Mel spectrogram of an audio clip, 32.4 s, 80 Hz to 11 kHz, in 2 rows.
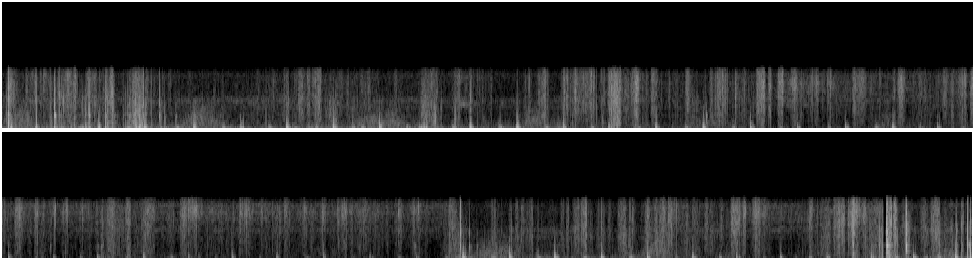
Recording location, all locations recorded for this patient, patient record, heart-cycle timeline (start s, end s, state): pulmonary valve (PV)
pulmonary valve (PV)+tricuspid valve (TV)+mitral valve (MV)
#Age: Child
#Sex: Male
#Height: 123.0 cm
#Weight: 22.9 kg
#Pregnancy status: False
#Murmur: Absent
#Murmur locations: nan
#Most audible location: nan
#Systolic murmur timing: nan
#Systolic murmur shape: nan
#Systolic murmur grading: nan
#Systolic murmur pitch: nan
#Systolic murmur quality: nan
#Diastolic murmur timing: nan
#Diastolic murmur shape: nan
#Diastolic murmur grading: nan
#Diastolic murmur pitch: nan
#Diastolic murmur quality: nan
#Outcome: Normal
#Campaign: 2014 screening campaign
0.00	2.90	unannotated
2.90	3.00	S1
3.00	3.16	systole
3.16	3.28	S2
3.28	3.68	diastole
3.68	3.78	S1
3.78	3.94	systole
3.94	4.06	S2
4.06	4.44	diastole
4.44	4.54	S1
4.54	4.72	systole
4.72	4.84	S2
4.84	5.20	diastole
5.20	5.32	S1
5.32	5.50	systole
5.50	5.60	S2
5.60	5.98	diastole
5.98	6.10	S1
6.10	6.28	systole
6.28	6.40	S2
6.40	6.73	diastole
6.73	6.84	S1
6.84	6.97	systole
6.97	7.10	S2
7.10	7.50	diastole
7.50	7.60	S1
7.60	7.78	systole
7.78	7.90	S2
7.90	8.28	diastole
8.28	8.40	S1
8.40	8.58	systole
8.58	8.68	S2
8.68	9.04	diastole
9.04	9.16	S1
9.16	9.34	systole
9.34	9.44	S2
9.44	9.80	diastole
9.80	9.92	S1
9.92	10.10	systole
10.10	10.21	S2
10.21	10.56	diastole
10.56	10.68	S1
10.68	10.88	systole
10.88	10.98	S2
10.98	11.38	diastole
11.38	11.50	S1
11.50	11.66	systole
11.66	11.78	S2
11.78	12.18	diastole
12.18	12.28	S1
12.28	12.46	systole
12.46	12.58	S2
12.58	12.96	diastole
12.96	13.06	S1
13.06	13.24	systole
13.24	13.34	S2
13.34	13.76	diastole
13.76	13.86	S1
13.86	14.04	systole
14.04	14.14	S2
14.14	14.54	diastole
14.54	14.64	S1
14.64	14.82	systole
14.82	14.94	S2
14.94	15.30	diastole
15.30	15.38	S1
15.38	15.56	systole
15.56	15.68	S2
15.68	16.00	diastole
16.00	32.35	unannotated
